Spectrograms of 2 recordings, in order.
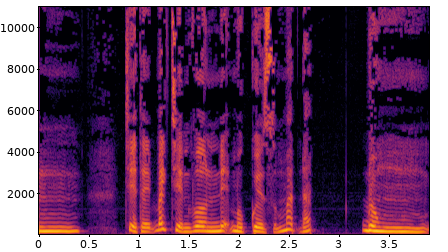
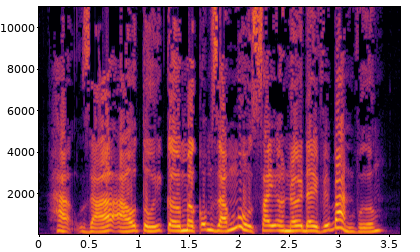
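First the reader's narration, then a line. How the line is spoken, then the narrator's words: Arrogant shout. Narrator (Vietnamese): Bách Chiến Vương cao ngạo quát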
